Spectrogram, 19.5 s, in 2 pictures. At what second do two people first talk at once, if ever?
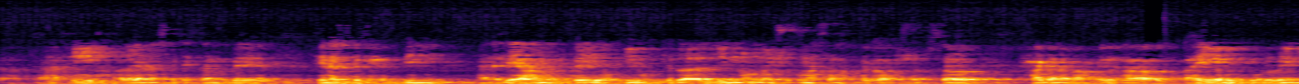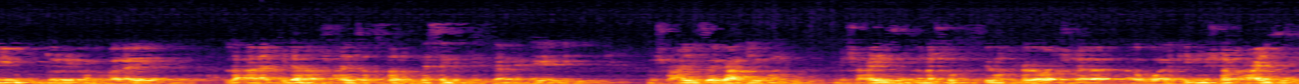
none

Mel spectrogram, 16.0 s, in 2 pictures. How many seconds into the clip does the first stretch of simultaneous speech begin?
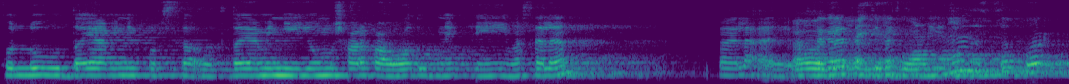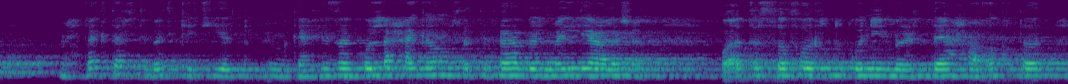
6 s

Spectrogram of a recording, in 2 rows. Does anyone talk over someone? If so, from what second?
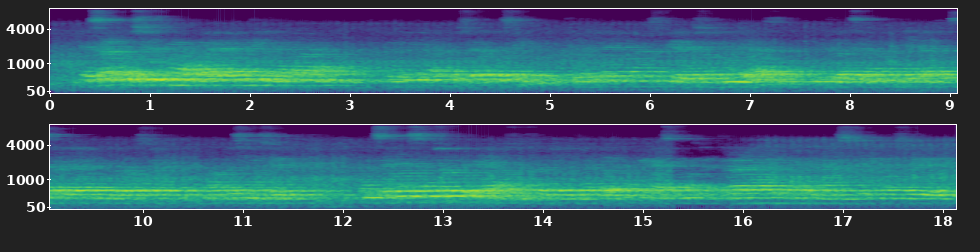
none

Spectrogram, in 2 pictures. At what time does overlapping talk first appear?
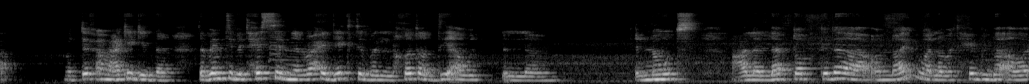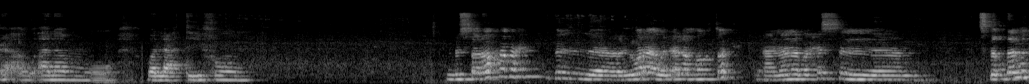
none

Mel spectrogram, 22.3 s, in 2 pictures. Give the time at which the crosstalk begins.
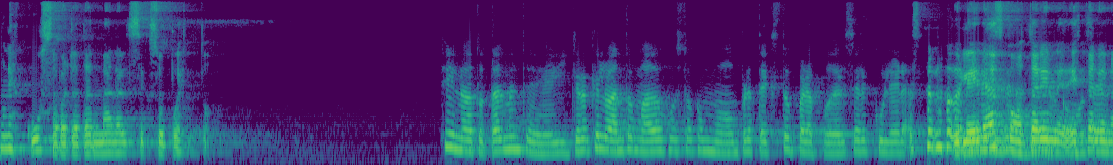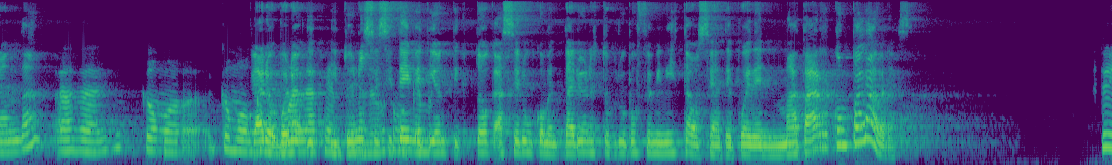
10 s

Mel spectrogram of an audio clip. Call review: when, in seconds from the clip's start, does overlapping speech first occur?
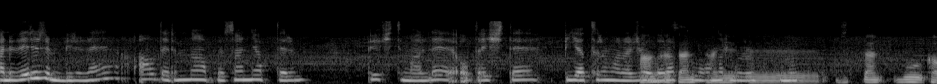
6 s

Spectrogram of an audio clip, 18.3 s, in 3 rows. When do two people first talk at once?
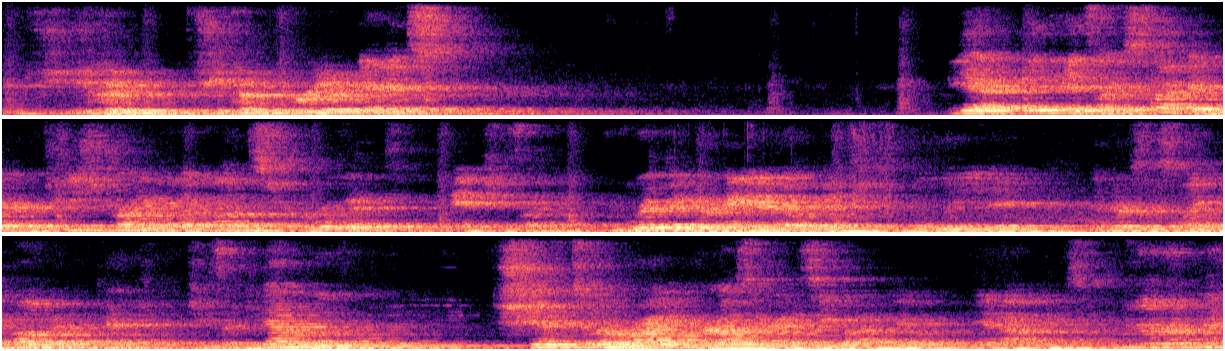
none

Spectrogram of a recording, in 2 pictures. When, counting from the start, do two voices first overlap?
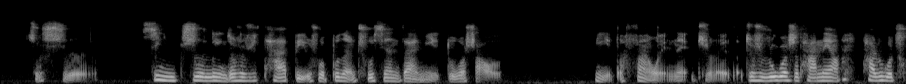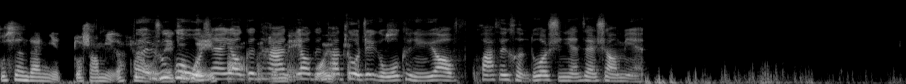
10 s

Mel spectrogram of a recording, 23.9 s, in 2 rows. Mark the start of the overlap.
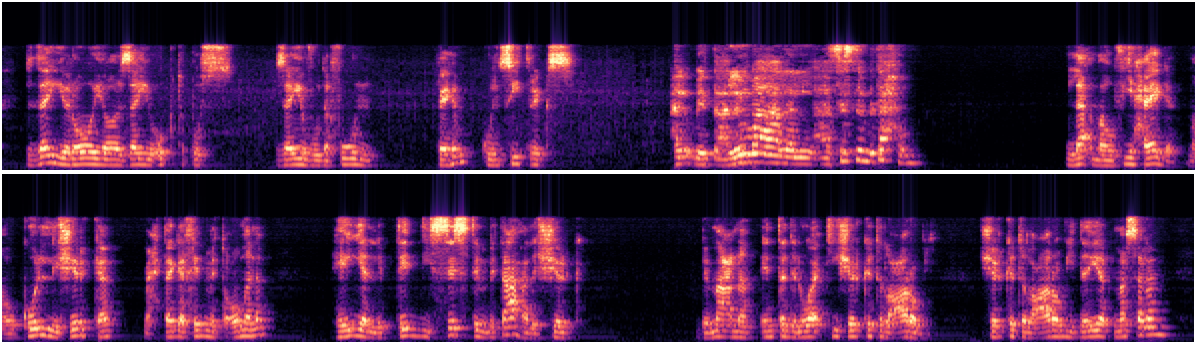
none

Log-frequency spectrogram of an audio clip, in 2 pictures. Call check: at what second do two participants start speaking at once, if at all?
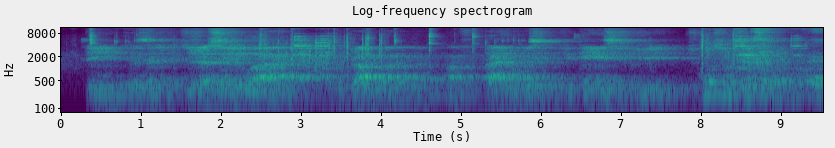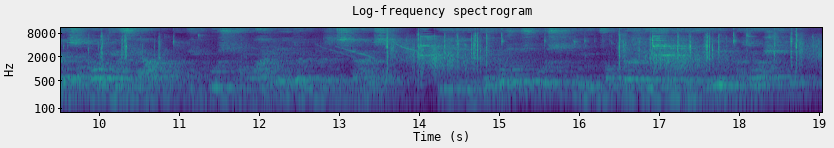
none

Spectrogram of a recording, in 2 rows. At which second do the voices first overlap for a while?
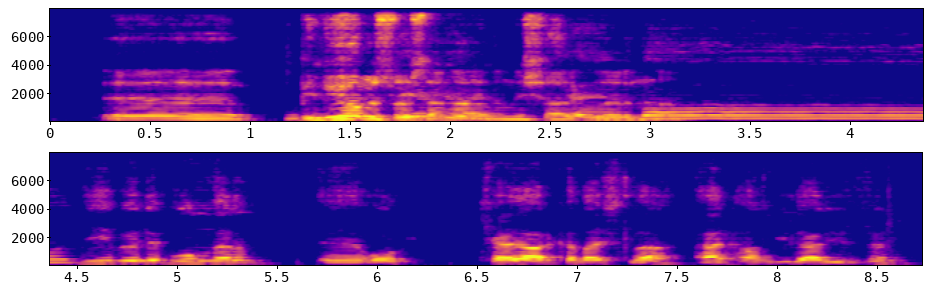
2 s

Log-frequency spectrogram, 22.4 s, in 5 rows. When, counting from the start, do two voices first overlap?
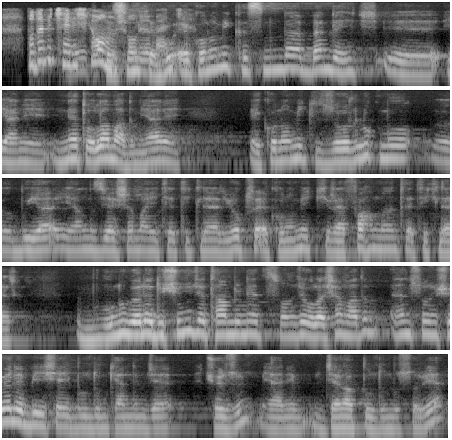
1 s

